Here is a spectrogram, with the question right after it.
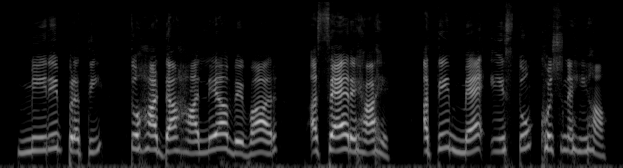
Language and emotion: Punjabi, angry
